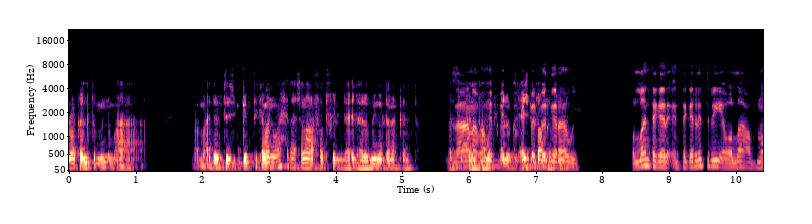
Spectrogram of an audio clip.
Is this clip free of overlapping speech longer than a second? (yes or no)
no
